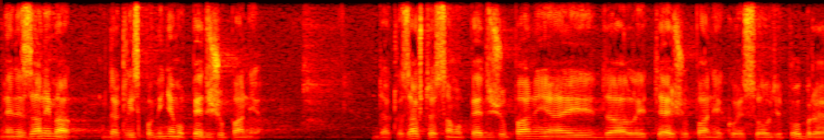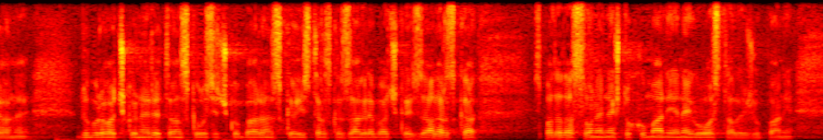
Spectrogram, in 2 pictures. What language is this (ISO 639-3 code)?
hrv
